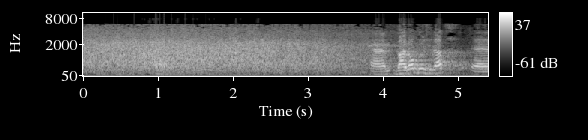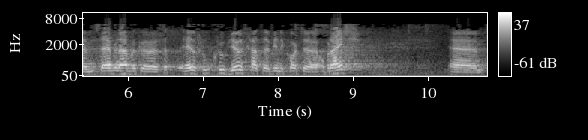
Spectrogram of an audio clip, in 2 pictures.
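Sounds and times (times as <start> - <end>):
applause: 0.0 - 3.9
speech: 3.9 - 9.2, 10.3 - 10.7.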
